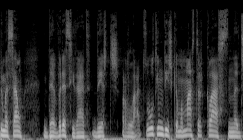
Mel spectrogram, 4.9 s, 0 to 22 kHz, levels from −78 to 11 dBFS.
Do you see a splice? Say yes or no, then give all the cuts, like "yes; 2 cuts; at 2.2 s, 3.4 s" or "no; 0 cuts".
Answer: no; 0 cuts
